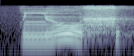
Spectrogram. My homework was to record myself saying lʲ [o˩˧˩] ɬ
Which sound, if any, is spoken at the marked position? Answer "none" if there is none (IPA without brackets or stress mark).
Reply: o˩˧˩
